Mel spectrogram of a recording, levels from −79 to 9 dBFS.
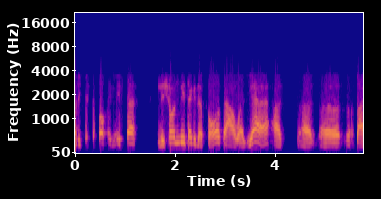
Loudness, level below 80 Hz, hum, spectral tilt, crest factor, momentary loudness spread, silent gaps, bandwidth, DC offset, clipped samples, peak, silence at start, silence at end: -22 LUFS; -78 dBFS; none; -7 dB/octave; 12 dB; 9 LU; none; 4.6 kHz; under 0.1%; under 0.1%; -10 dBFS; 0 s; 0 s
